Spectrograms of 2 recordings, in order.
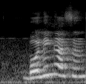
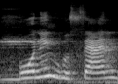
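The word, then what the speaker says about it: Bönninghausen: Early repertory, जिसमें आएगी Hahnemann sir की रिपोर्टरी, बोनिंग-हसन सर की, बोनिंग-हुसैन भी बोलते हैं बहुत सारे लोग, लेकिन करेक्ट प्रोनाउंसिएशन है बोनिंग-हसन।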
